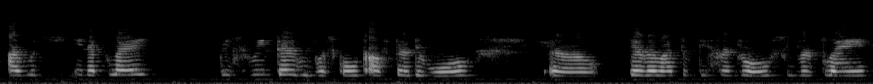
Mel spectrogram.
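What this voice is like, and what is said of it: Non-native English accent. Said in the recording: “I have accent. Still working to kind of get my American accent.”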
